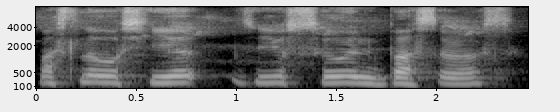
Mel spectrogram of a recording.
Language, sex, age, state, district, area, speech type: Kashmiri, male, 18-30, Jammu and Kashmir, Kupwara, rural, spontaneous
